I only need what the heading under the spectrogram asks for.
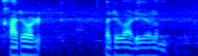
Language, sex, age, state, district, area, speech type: Malayalam, male, 45-60, Kerala, Thiruvananthapuram, rural, spontaneous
